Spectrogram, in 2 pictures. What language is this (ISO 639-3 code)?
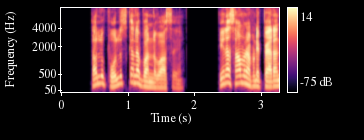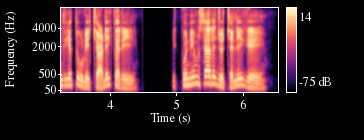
xnr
